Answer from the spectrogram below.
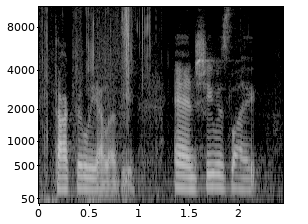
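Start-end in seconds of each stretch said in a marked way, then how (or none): none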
